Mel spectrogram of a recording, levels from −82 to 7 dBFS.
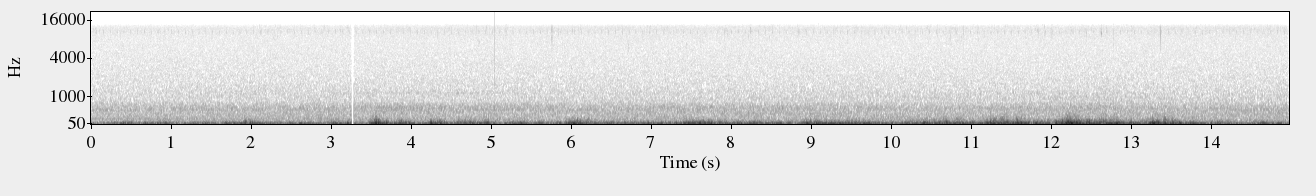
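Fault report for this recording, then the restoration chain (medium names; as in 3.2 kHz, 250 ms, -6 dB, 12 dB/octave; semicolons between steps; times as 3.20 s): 3.26–3.29 s: dropout 31 ms
5.05 s: pop -21 dBFS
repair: de-click; interpolate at 3.26 s, 31 ms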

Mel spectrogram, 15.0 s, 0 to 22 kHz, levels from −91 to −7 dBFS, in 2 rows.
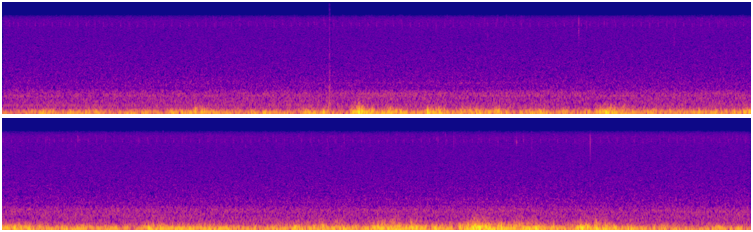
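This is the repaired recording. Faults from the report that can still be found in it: nothing left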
